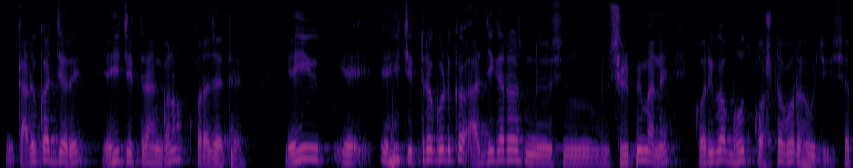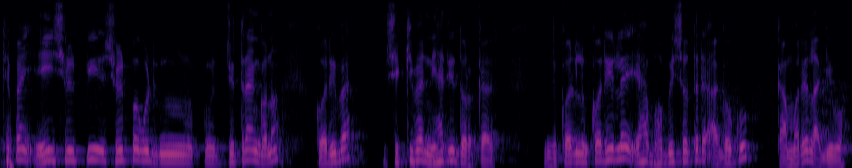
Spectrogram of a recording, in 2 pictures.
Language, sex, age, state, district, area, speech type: Odia, male, 30-45, Odisha, Nayagarh, rural, spontaneous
